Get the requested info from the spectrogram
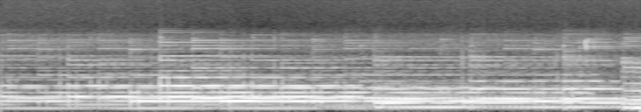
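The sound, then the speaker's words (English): A chorused electric guitar on a lo-fi setting with the tone knob rolled down plays sustained chords and notes in a dark, muffled tone, the high end rolled off so it sounds warm and almost keyboard-like, steady and fairly loud with no talking. “I love this setting with the tone knob rolled down.”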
